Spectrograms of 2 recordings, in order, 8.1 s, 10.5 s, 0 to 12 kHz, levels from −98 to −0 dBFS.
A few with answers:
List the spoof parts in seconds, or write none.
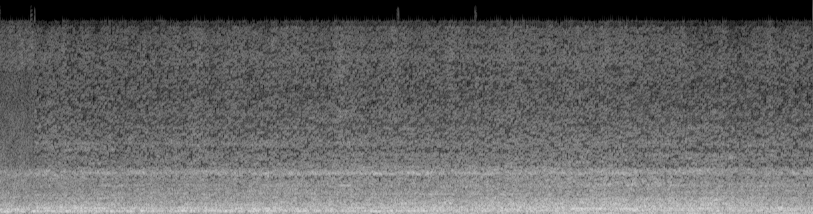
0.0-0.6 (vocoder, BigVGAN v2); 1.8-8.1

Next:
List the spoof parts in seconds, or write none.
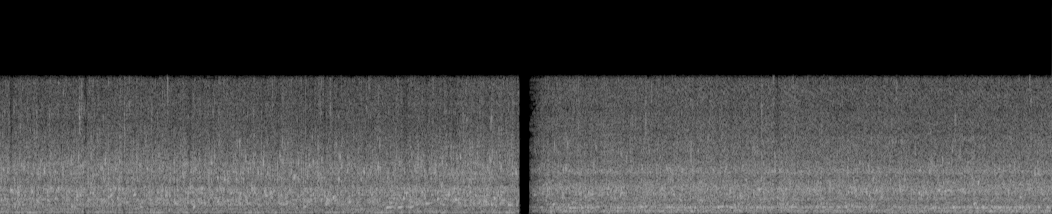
6.7-10.5 (vocoder, Vocos)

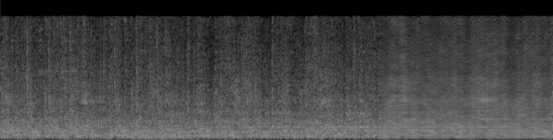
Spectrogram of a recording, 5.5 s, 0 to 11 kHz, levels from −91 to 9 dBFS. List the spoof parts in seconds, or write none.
3.8-5.5 (vocoder, Vocos)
